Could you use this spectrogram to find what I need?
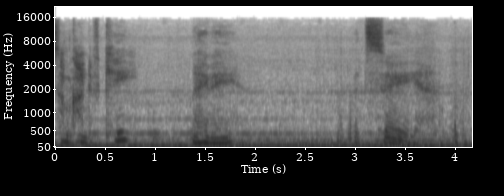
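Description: A second woman asks a question calmly, close by.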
